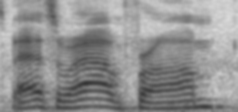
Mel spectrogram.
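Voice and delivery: slow, hammed-up Deep South American drawl; slow put-on American South accent. Shown as a demonstration. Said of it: "from the deep south".

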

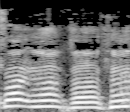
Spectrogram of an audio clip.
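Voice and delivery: mouth full. Real, not acted. Marshmallow challenge, mouth stuffed.

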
